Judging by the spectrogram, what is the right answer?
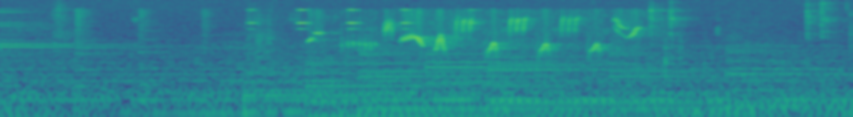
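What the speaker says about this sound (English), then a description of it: "nightingale perches on a high branch of the tree. She sings the most beautiful song Alexander has ever heard." A nightingale sings in the video game King's Quest VI, a run of bright warbling chirps and whistled trills over soft looping game music, moderately loud with no talk.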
